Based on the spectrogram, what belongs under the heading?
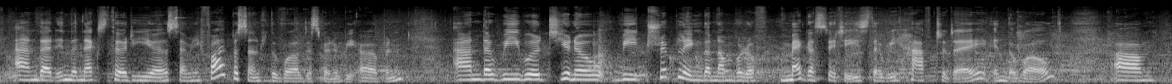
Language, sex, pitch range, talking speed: English, female, 170-220 Hz, 185 wpm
